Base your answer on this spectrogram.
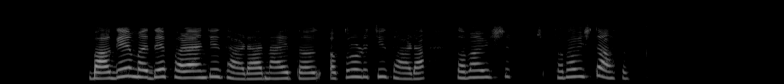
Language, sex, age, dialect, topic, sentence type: Marathi, female, 18-24, Southern Konkan, agriculture, statement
